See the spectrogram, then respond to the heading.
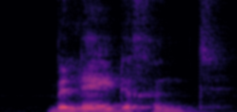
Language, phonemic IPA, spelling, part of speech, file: Dutch, /bəˈledəɣənt/, beledigend, verb / adjective, Nl-beledigend.ogg
- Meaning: present participle of beledigen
